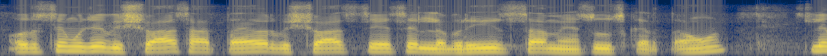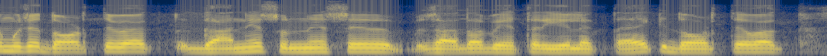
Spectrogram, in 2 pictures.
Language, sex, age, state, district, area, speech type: Urdu, male, 18-30, Delhi, Central Delhi, urban, spontaneous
